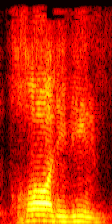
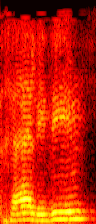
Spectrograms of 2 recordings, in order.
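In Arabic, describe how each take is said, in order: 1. الخاء ثقيلة وممتلئة في الفم. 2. الخاء خفيفة ورقيقة في الفم. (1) "اسمع خاء خالدين" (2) "هيئة الحرف اختلفت"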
